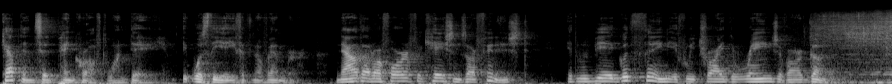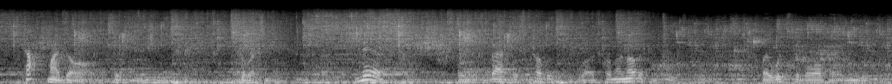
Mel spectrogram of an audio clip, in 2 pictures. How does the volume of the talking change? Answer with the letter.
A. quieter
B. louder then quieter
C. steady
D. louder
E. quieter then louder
C.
